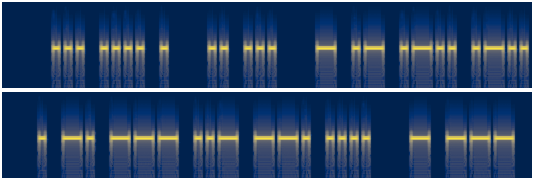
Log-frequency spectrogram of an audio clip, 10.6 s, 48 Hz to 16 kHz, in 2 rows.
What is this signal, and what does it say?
Morse code, heard as a keyed tone, about 21 wpm, 700 Hz. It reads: SHE IS TALL ENOUGH TO
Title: Sentences with 2-Word Phrases - 20wpm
